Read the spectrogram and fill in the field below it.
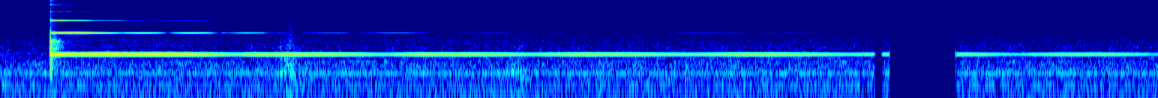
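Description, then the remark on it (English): A single meditation bell is struck once and rings on alone, its clear, layered tone slowly fading over several seconds with a steady, sustained hum. “Now ring the sound of the bell again. Rest your thinking mind on the decay of the bell.”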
